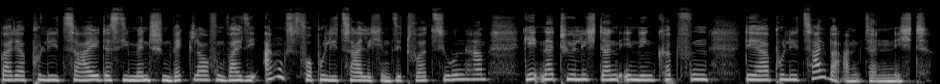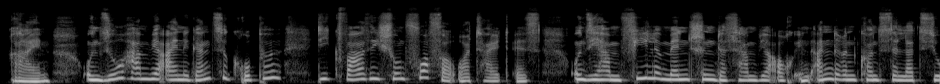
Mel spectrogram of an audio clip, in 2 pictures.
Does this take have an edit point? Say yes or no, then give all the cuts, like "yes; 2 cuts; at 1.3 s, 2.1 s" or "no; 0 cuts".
no; 0 cuts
